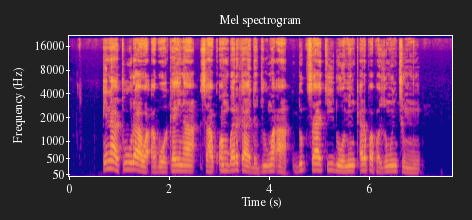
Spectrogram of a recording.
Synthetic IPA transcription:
ʔɪ˦naː˨tuː˦ɽaː˨waː˨ʔa˨boː˨ka˦jna˦saː˨kʷʼɔ˦mbɐ˦rkaː˨da˨d͡ʒʊ˦ma˦ʔa̰ː˨dʊ˦k̚saː˦kʲiː˦doː˨mɪ˦ŋkʼɐ˦rɸɐ˨ɸa˨zʊ˦mʊ˦nt͡ʃɪ˨mːu˨ʔ

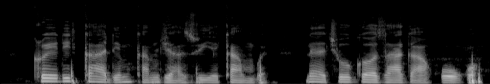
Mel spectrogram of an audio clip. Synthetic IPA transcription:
kɾe˦di˦tka˦˨dɪ˨m̩˦ka˨m̩˦d͡ʒi˨a˨zu˦i˦ɦe˦ka˦m̩˨ɡ͡be˨ | ne˦˨t͡ʃo˦ɡɔ˦˨za˦a˦ɡa˨a˨kʷʊ˦ʊ˦ɡʷɔ˦

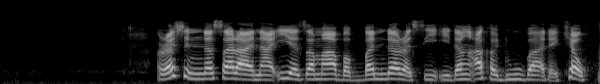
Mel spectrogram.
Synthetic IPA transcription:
ɾɐ˦ʃɪ˨nːɐ˦sɐ˦ɾaː˨na˨ʔɪ˦ja˨zɐ˦ma˦bɐ˨bːɐ˦ndɐ˦ɾɐ˨siː˦ʔɪ˨dɐ˦ŋʔa˦ka˨duː˦baː˨da˨kʲa˦˨w

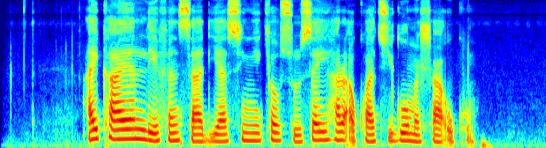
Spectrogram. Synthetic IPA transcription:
ʔa˦jkʰaː˦jɐ˦nleː˨ɸɛ˦nsaː˨dɪ˦jaː˦sʊ˦ɲji˦kʲʰa˦˨wsoː˨sa˦jɦa˦rʔa̰˨kʷaː˦t͡ʃiː˦ɡʷoː˦mɐ˨ʃaː˦ʔʊ̰˦kʷṵ˨ʔ

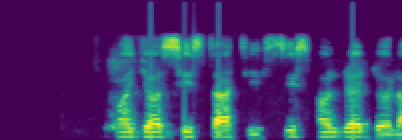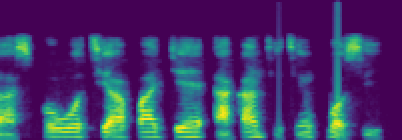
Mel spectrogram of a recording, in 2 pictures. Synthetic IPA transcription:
ɔ˧d͡ʒɔ˧si˦sta˧˨ti˨si˦kshɔ̃˦ndɾɛ˦d̚dɔ˧la˨so˧wo˦tʰi˦a˧k͡pa˦d͡ʒɛ˦a˦˨kã˦˨˦ti˨ti˨˦n̩˦k͡pɔ˦˨si˨˦

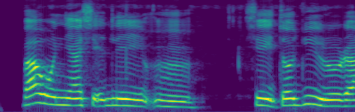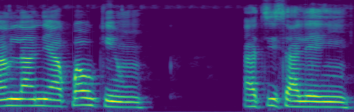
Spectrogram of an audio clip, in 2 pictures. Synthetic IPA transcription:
ba˨˦wo˧˨nĩ˧a˧ʃe˧le˧˨ũ˨ | ʃe˧i˨tɔ˨˧˦d͡ʒu˦i˦˨ɾo˧˦ɾa˧˦ñ̩˦la˦nĩ˧˦a˧k͡pa˦o˦˨ke˨wũ˧ | a˨ti˧˨sa˨lɛ˨j̃ĩ˧

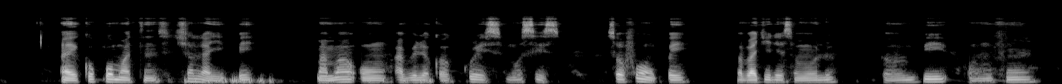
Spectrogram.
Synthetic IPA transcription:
a˨i˨ko˦k͡po˦mã˧tĩ˨ʃa˦la˦˨ji˨˦k͡pe˦ | mã˨˧˦mã˦ʔo˨ũ˧a˧bi˧lo˧˨kɔ˧ɡɾe˦˨smo˦si˦˨s | sɔ˧fũ˦˨ũ˦k͡pe˦ | bã˧ba˦d͡ʒe˦de˦sũ˧mõ˧˦lu˦ | dõ˨˦be˦ | o˨hũ˧fũ˦

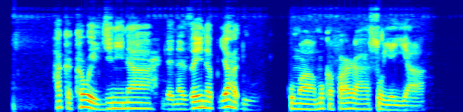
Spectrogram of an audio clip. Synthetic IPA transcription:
ha˦ka˨kʰɐ˦wa˨jd͡ʒɪ˦niː˦naː˦da˨na˨za˦jnɐ˦˨b̚jaː˦ha˨ɗu˦ | kʷʊ˦ma˦mʊ˦ka˨ɸaː˦ɽa˨soː˦jɐ˦jːaː˦

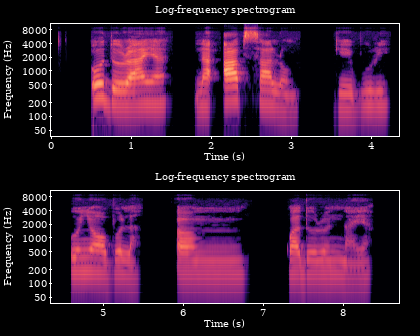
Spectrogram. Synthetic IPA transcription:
o˦do˨ɾa˦ɲa˦ | na˨a˦bsa˦lɔ˨m̩˨ | ɡe˨ɡ͡bu˦ɾi˦ | o˦ɲe˦ɔ˨bʊ˦la˨ | ɔ˦m̩˦ | kʷa˦do˨ɾo˦n̩˦na˨ja˦

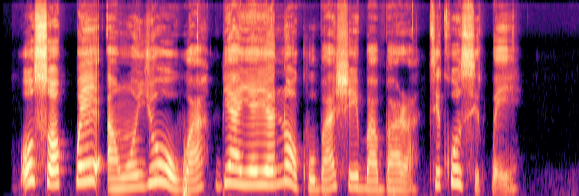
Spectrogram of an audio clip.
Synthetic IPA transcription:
o˦sɔ˧k͡pe˦a˦˨w̃ɔ̃˧joː˦˨wa˨˦bi˦a˧jɛ˦jɛ˧nãː˦˨ko˨ba˨˦ʃe˧ba˨ba˨ɾa̰˨ti˨˦ko˦˨si˨k͡pɛ˨˦

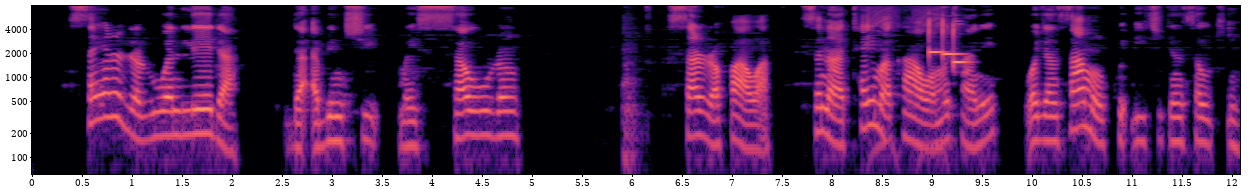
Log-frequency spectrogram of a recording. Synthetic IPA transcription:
sɐ˦jɐ˦rda˨ɽʊ˦wɐ˦nleː˦da̰ː˨ | da̰˨ʔa˨bɪ˦nt͡ʃi˦ | ma˨jsa˦wɽɪ˦n | sɐ˦rːɐ˨ɸaː˦wa̰ː˦ | sʊ˦naː˨tʰa˦jmɐ˨kaː˦waː˨mʊ˦tʰaː˨neː˦ | wʔɐ˦d͡ʒɛ˦nsaː˦mʊ˨ŋkʷʊ˦ɗiː˦t͡ʃɪ˦kʲɪ˦nsa˦wkʲʼiː˦

